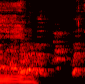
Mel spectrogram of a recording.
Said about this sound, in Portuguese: Desculpa pelos cachorros, gente.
